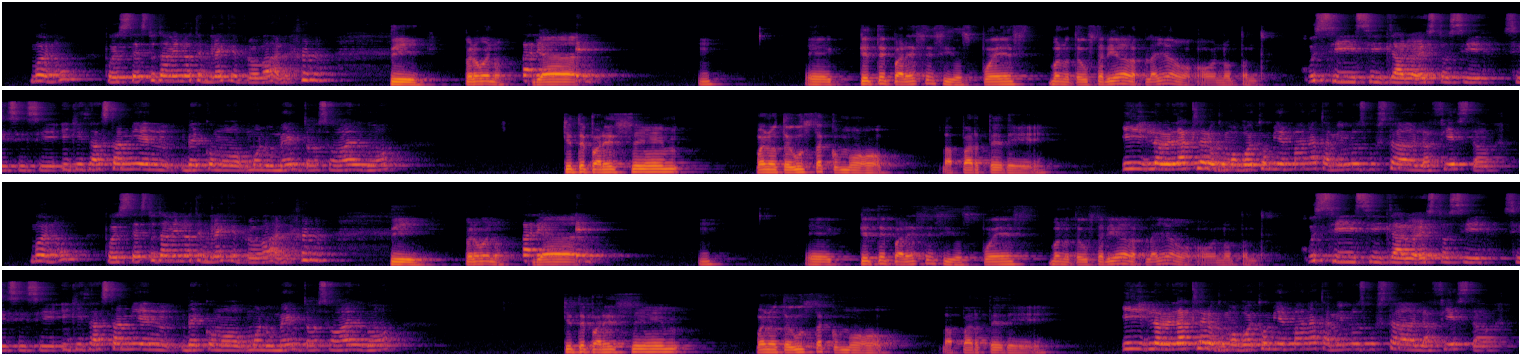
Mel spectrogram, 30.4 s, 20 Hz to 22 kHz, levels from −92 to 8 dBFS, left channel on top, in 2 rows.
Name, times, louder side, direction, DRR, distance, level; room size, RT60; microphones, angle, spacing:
voice 1, 0.3-0.7 1.0-3.2 5.2-5.4 5.7-5.9 13.1-19.1 26.4-30.1, left 2 dB, 5° right, -2 dB, 4.2 m, -33 dB
voice 2, 3.9-4.2 4.6-5.0 5.3-5.8 7.0-7.1 8.0-12.5 20.8-21.9 22.7-24.0 24.6-25.6, left 3 dB, 35° left, 9 dB, 0.6 m, -28 dB
13.5 x 9.5 x 9.8 m, 0.71 s
head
